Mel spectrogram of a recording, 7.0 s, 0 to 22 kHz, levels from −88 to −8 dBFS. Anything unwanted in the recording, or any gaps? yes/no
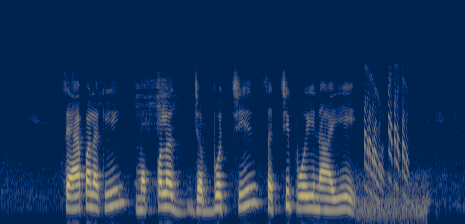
yes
